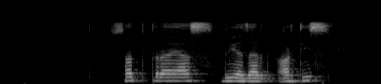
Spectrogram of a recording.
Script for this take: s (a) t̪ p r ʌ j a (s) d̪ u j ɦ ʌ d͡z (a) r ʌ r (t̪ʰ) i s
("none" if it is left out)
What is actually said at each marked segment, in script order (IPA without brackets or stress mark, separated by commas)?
ʌ, s, a, t̪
